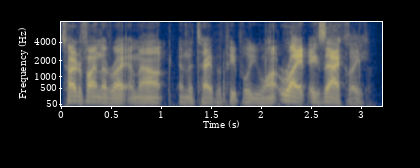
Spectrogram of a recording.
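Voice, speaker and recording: A man's fairly quick speech over music in the background. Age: 30s. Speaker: video game streamer. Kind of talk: casual live-stream chat. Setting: live stream.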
